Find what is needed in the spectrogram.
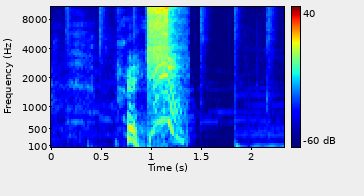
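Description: A man's voice lets out a short, loud exclamation that falls in pitch, with a breathy hiss on top, about a second in. After a brief silence, background music comes in near the end.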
